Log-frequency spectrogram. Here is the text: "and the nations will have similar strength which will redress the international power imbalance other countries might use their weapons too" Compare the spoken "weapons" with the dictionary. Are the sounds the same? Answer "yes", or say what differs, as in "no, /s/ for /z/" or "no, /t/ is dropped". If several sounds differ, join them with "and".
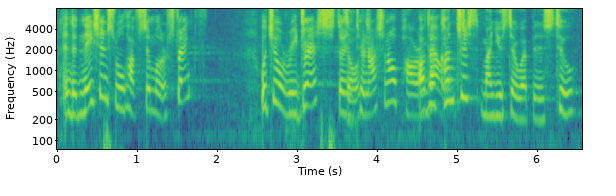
no, /s/ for /z/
